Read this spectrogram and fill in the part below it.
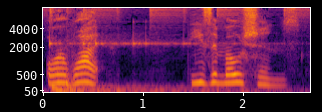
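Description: Woman acting a worried sensitive heroine thinking out loud, slow and highish, music behind. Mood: troubled wonder. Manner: slow, musing to herself. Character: troubled empathic young heroine sensing others' emotions. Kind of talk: dramatic fan audio drama monologue.

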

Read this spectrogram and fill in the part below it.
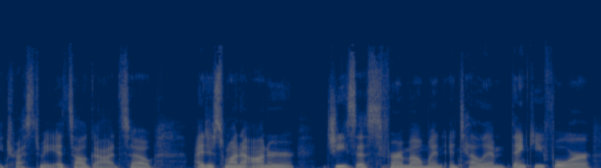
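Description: A woman's voice: low-pitched, gravelly, no room sound, clean studio sound. A woman hosting a devotional podcast, talking in a casual, earnest way with frequent fillers; her voice is scratchy and tired from overuse. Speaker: devotional podcast host and author.

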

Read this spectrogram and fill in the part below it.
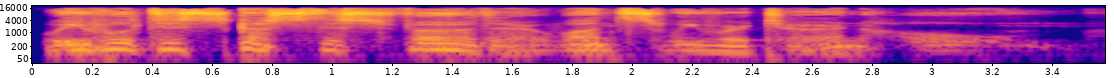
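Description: A woman puts on an ancient male dragon, speaking far below her own voice in a gravelly, breathy growl. He talks slowly and with stern command, like a parent laying down the law. The storybook sound is dry and close. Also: steady tone, no room sound, full character voice. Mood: solemn. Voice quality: deep gravelly whisper. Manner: slow, commanding, measured. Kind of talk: audiobook character voice.

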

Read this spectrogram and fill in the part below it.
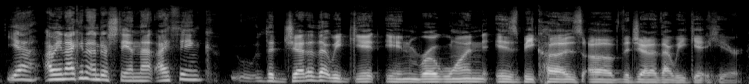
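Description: Male podcast co-host, bright tone, casual rambling chat. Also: medium pitch, moderate pace, few pauses. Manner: rambling, lots of fillers and restarts.

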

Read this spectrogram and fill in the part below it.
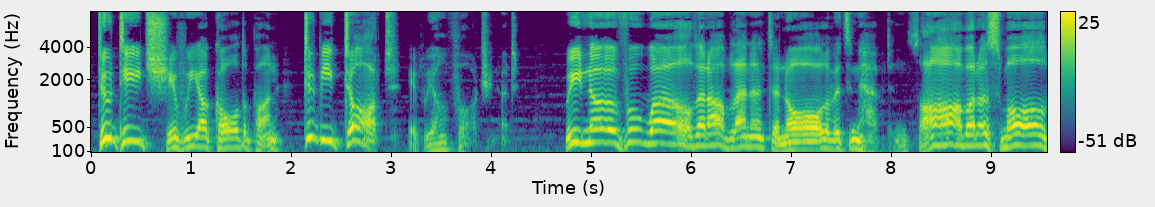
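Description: A man puts on a dignified statesman in an audio story. He orates in a formal, measured way with hopeful gravity, in a slightly high, creaky voice over music. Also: a bit bright, exaggerated voice.

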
